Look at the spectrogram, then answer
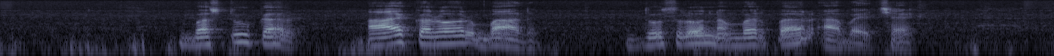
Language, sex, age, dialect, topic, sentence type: Maithili, male, 60-100, Angika, banking, statement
